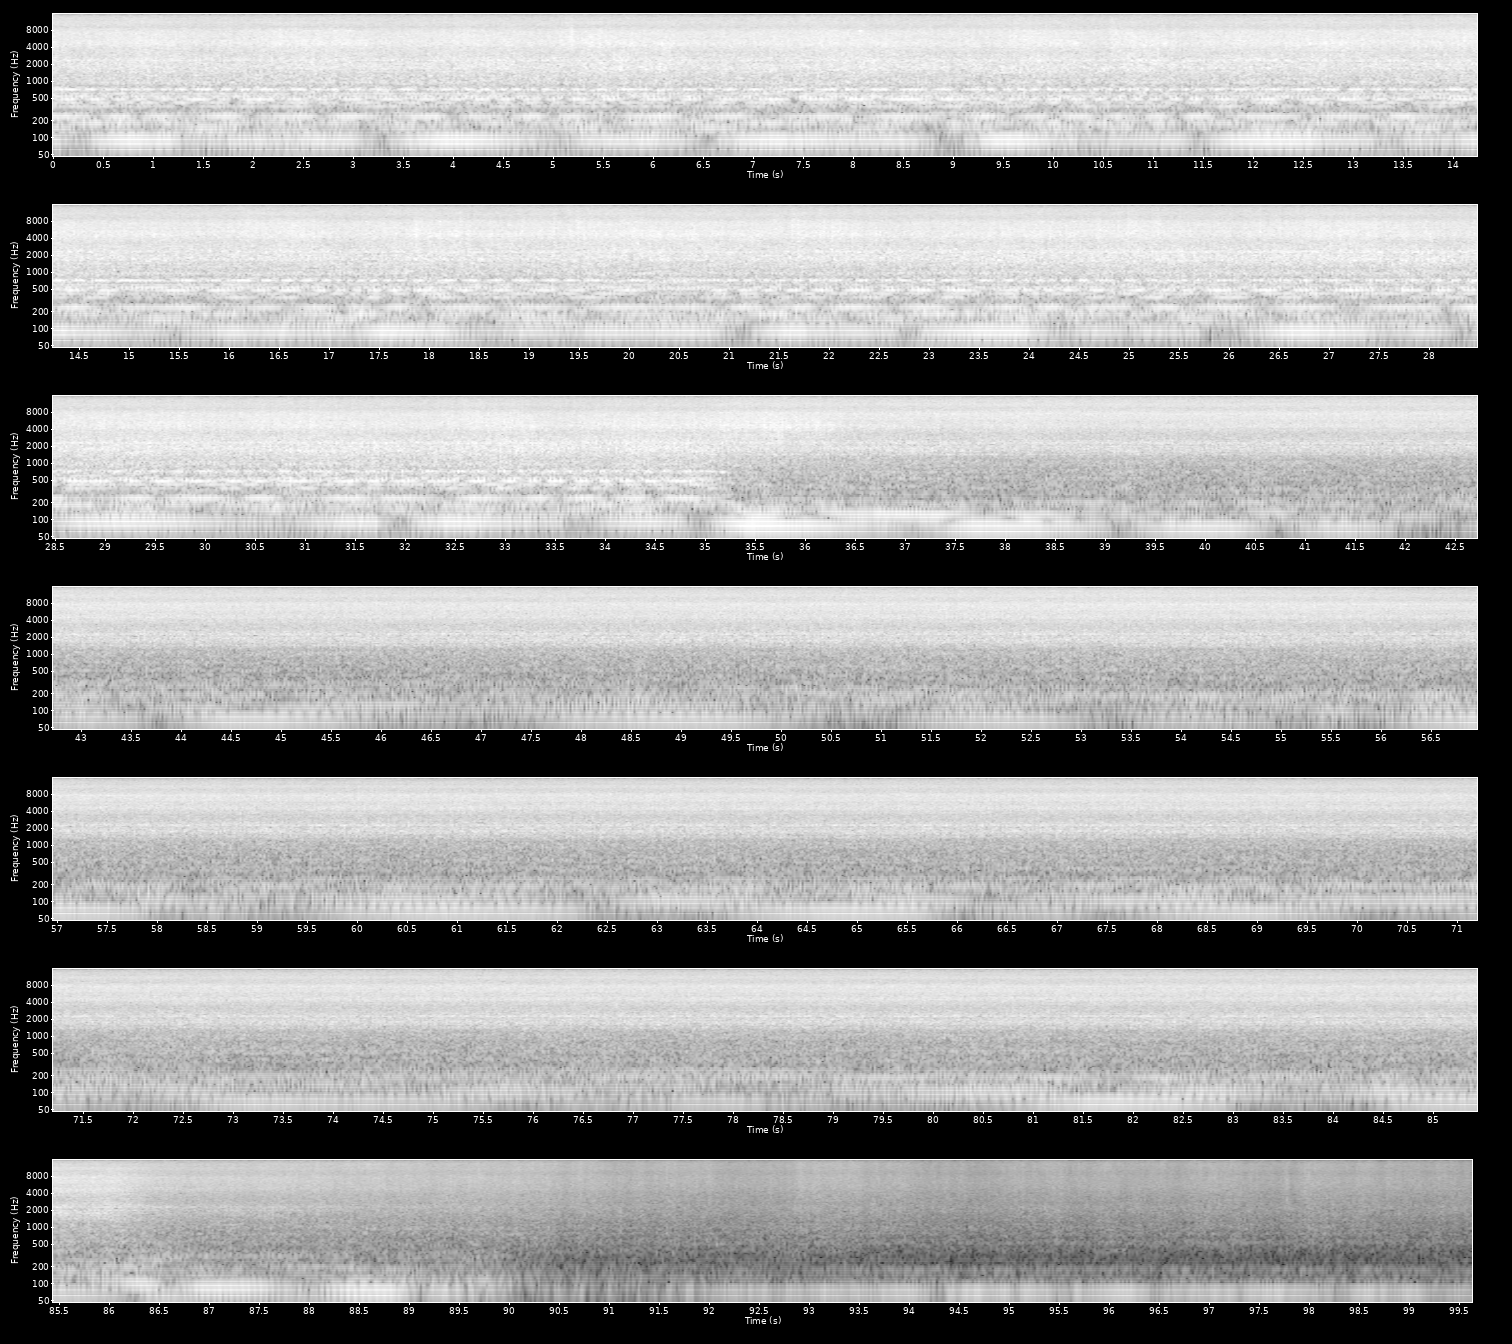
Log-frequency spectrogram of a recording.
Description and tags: speed boat outboard motor medium gear down and shut off
boat, shut, off, gear, medium, speed, slow, outboard, down, motor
